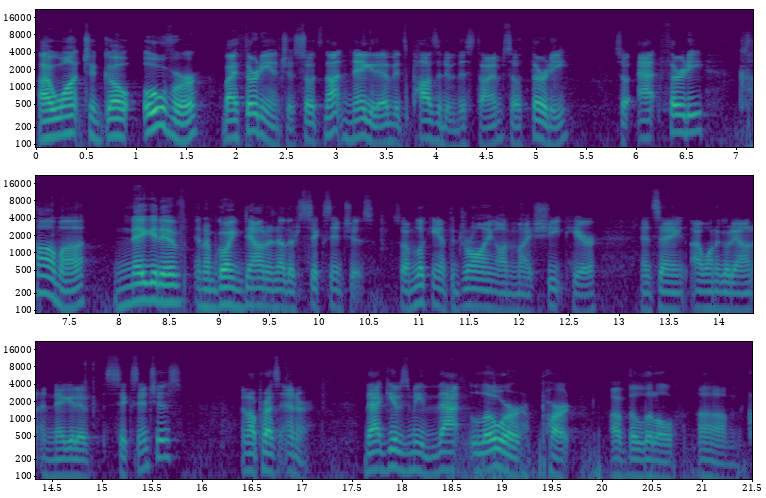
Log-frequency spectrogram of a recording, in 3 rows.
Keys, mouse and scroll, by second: 3.1 typing, 5.0 typing, 7.1-8.2 typing, 14.8 typing, 16.8 Return.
